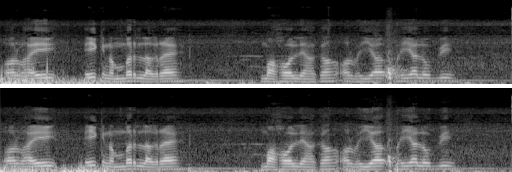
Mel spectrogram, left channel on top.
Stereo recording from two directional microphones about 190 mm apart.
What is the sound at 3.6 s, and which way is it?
Speech, 55° right (ahead or behind).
